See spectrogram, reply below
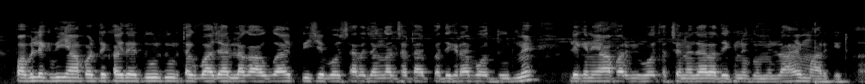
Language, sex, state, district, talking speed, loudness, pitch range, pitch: Hindi, male, Chhattisgarh, Bilaspur, 270 wpm, -22 LUFS, 145-155 Hz, 150 Hz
